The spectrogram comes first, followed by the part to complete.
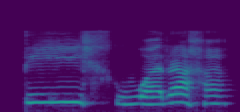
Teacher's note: ರದ ನಂತರ ವಿಸರ್ಗದ ಉಚ್ಚಾರಣೆ ಹ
